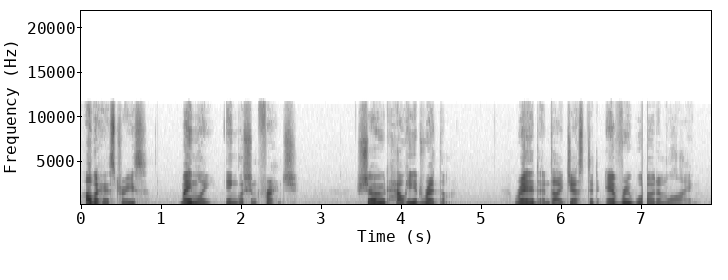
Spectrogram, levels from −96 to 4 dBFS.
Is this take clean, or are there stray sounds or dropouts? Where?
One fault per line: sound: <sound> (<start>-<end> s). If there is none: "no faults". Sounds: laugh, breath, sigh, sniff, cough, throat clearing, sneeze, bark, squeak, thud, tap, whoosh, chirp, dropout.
sound: dropout (7.0-7.1 s)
